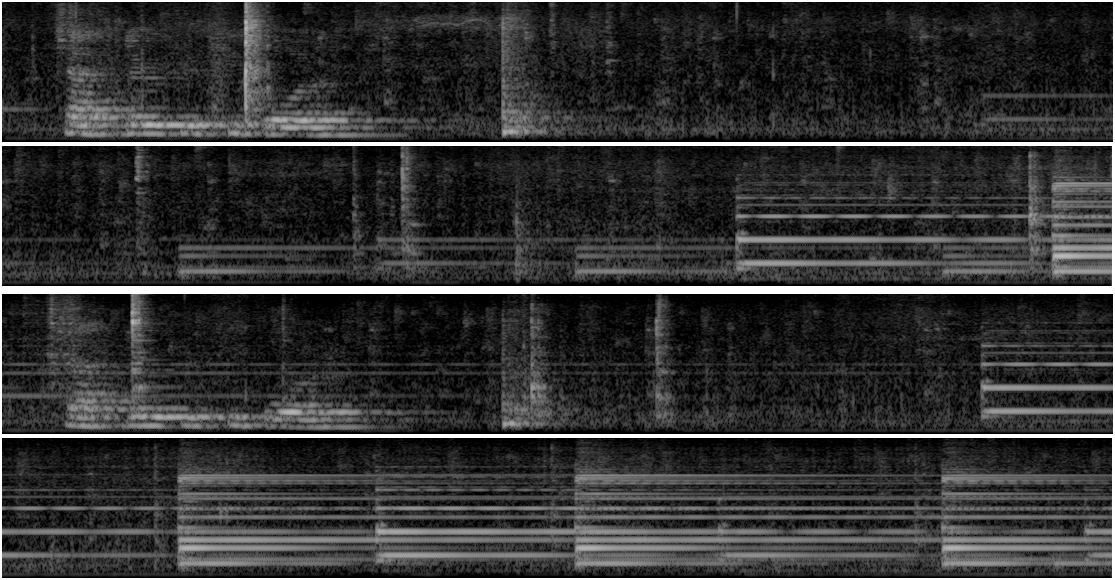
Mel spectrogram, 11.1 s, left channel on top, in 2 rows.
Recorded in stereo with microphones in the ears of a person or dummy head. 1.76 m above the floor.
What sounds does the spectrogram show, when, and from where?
0.3 s a woman speaking: 25° left (ahead or behind), 3.5 m
2.5 s a snare drum: 35° left (ahead or behind), 2 m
